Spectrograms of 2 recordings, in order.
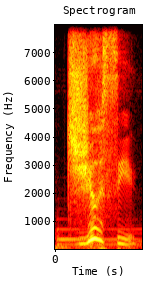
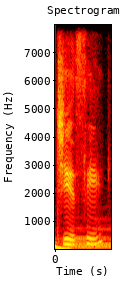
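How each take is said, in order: First: It is said in an imitated, put-on voice. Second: It is said in the speaker's ordinary voice. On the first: The speaker calls it right. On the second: The speaker calls it wrong.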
